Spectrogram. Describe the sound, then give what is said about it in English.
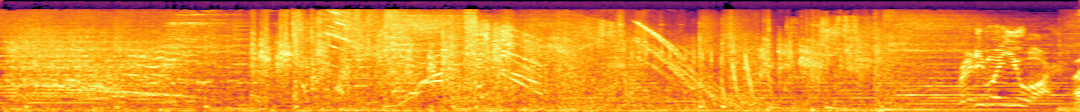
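A robot transformation sound effect like the Transformers transforming: dense mechanical whirring and rapid ratcheting clanks, with sweeping rising and falling tones, running loud and continuous for several seconds amid a busy, crashing mix. “almost swear I heard the Transformers transforming soon.”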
